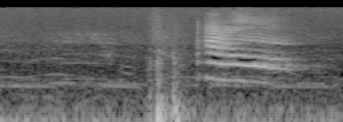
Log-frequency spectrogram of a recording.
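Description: A brief double knock about a second in, then a single peafowl call lasting about half a second, its pitch falling slightly.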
